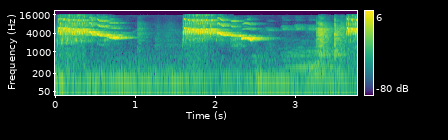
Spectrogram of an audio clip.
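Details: White-rumped shama lure song meant to get other shamas singing: two loud, rich phrases, each sliding downward from high bright notes, separated by a pause, then a burst of harsh notes.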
